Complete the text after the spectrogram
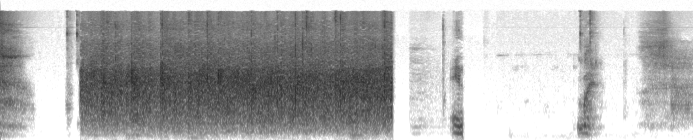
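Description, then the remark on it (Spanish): A burst of audience applause, steady and loud for about three seconds, then cutting off abruptly; a few brief voice sounds follow in the quiet afterward. “¿Pero por aplauden?”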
